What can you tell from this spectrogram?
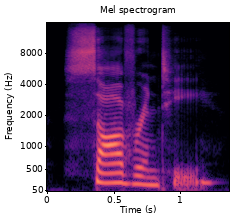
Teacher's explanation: Three syllables in natural speech. The middle syllable collapses.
